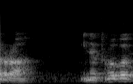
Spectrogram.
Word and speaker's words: ر: So if you pronounce the letter Ra in a proper correct way, then it should look and sound like this.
